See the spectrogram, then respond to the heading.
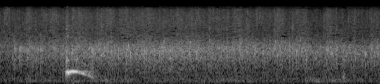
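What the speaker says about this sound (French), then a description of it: "on va quand même demander un applaudissement" An audience applauds in a continuous, even wash of clapping, with a brief higher vocal sound near the start.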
